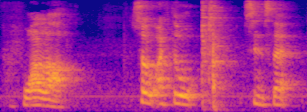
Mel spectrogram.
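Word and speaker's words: voilà: In case you're wondering, it seems Viola. it seems to be a thing that voila, V-O-I, sorry, V-O-I, not V-I-O, Viola. which would be viola, V-O-I, voila.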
